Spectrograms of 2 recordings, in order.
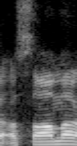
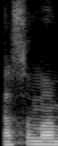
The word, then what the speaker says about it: Asama: Is it Osama or Asama? I don't know. It's Asama Maru.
